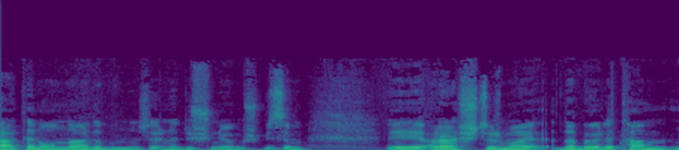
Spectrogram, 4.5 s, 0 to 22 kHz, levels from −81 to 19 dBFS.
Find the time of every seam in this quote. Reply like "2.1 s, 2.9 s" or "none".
none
